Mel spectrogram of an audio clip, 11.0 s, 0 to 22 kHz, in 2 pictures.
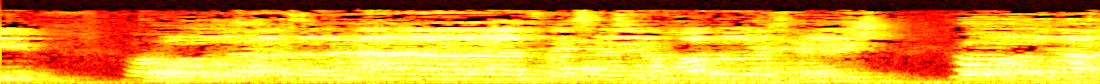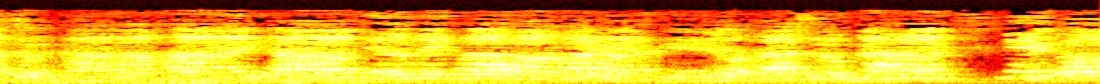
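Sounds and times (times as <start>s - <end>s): congregation chanting unaccompanied: 0.0s - 11.0s.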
